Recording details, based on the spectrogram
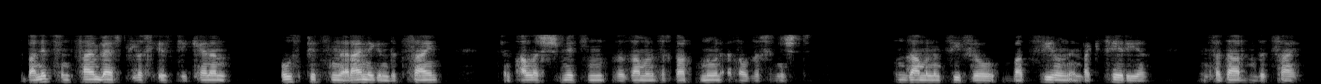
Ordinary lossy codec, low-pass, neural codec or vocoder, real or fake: AAC, 16 kbps; 7.2 kHz; none; real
